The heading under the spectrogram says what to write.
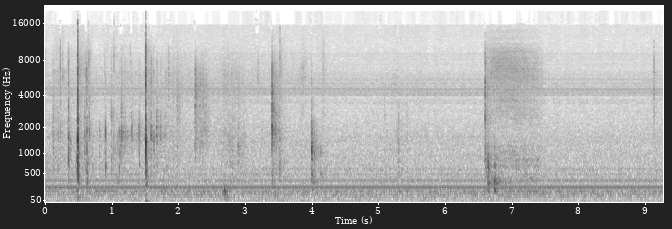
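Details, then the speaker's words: Driver-side power window motor from a 1991 Chevrolet S-10, about 22 years old, bench-tested off a battery with an ammeter: steady hum, clicks, then a brief whirr that dies within a second as current falls; motor stalls on a fouled commutator. "hopefully you heard and saw the motor turning the current is falling off fairly rapidly"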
